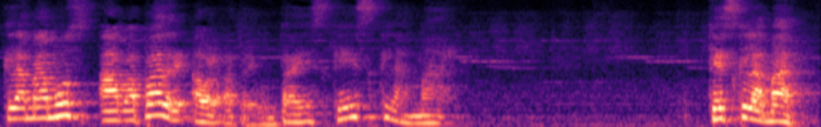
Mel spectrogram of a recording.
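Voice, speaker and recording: High-voiced Mexican preacher in echoey church. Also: male voice, sing-song, a little slow, darkish tone, faint music behind. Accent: Mexican Spanish. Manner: earnest, rhetorical questions, acts out prayers with rising emotion. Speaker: pastor. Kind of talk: sermon.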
